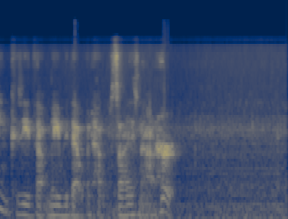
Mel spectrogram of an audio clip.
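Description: A middle-aged woman speaks calmly and close, through a low-quality microphone.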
